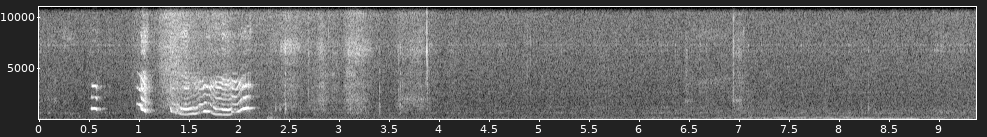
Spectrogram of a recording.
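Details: A Pekingese up for adoption lets out a couple of short squeaks, then a wavering, quavering whine lasting about a second, followed by quiet room noise with low rumbling.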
